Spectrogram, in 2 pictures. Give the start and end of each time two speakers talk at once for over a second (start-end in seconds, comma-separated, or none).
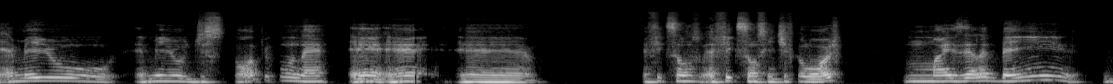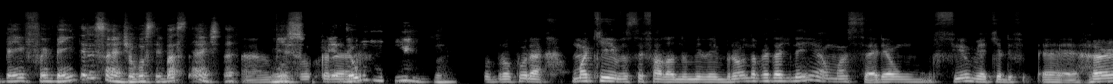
13.5-14.9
